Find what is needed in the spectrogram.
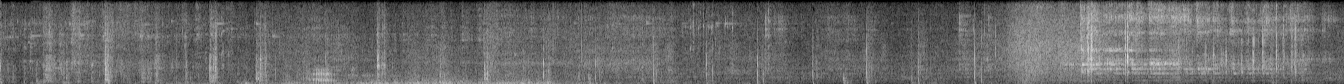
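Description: Footsteps crunching and scraping on icy, snow-crusted ground, heard as many irregular sharp clicks. A low rumble of wind on the microphone swells about two seconds in and fades after about four.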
